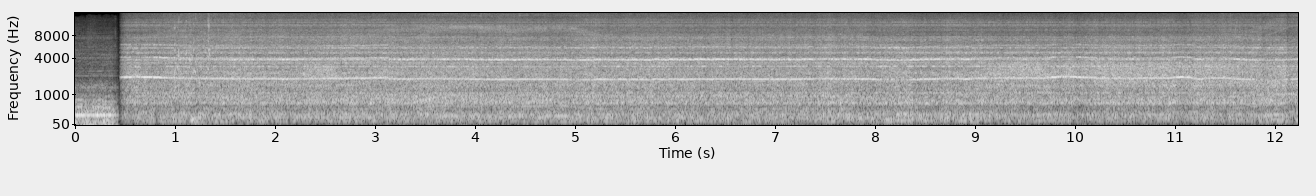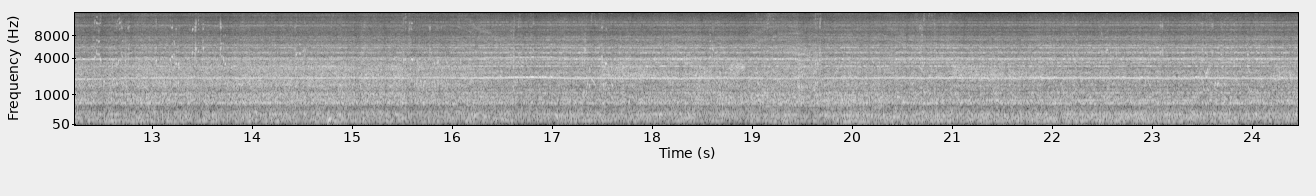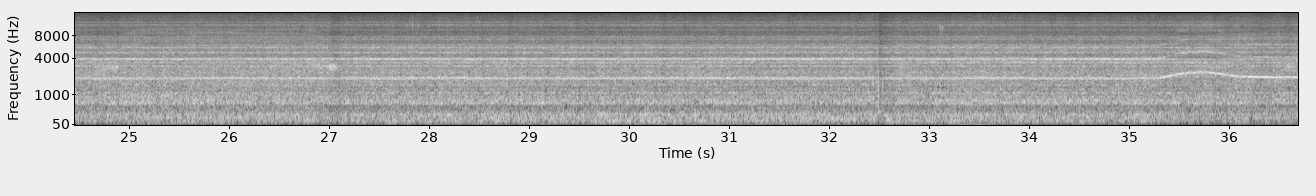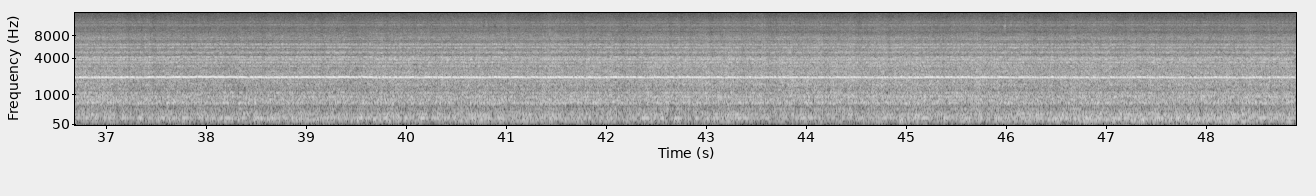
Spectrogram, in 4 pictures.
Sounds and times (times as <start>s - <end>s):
Fixed-wing aircraft, airplane: 0.0s - 48.9s.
